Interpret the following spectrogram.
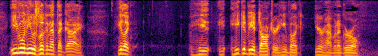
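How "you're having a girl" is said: put-on stoic, deadpan, flat delivery. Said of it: "he'd look exactly the same".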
